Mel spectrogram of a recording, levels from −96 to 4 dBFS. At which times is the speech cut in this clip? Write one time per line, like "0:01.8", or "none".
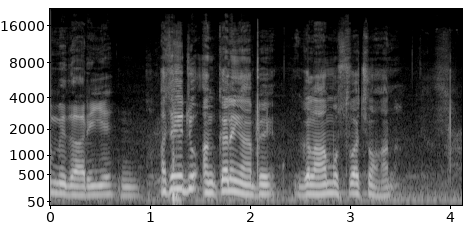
0:01.0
